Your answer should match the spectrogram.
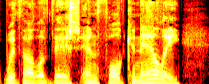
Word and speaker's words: Fulcanelli: Fulcanelli. Am I saying that right? Yep.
